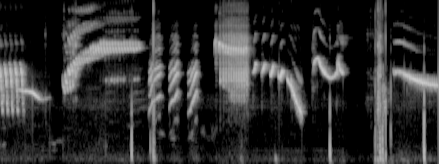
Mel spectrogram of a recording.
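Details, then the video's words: Asian pied starling in morning song, full of mimicked phrases: a rising drawn-out whistle, clipped double notes, a rasping buzz, a falling slurred phrase and sharp clicks, separated by brief silences. "Pancingan Pagi !! Jalak Suren Gacor Full Isian Cocok Buat Masteran Burung Kenari Paud"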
